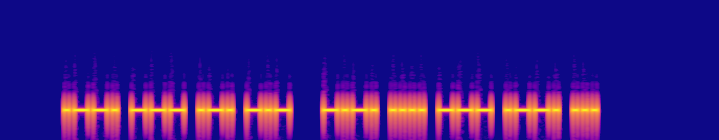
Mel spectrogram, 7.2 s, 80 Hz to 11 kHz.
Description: Morse code, heard as a keyed tone, about 25 wpm, 700 Hz. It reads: PORK CHOPS
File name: practice / 25wpm / Difficult Words with Hints - 25wpm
